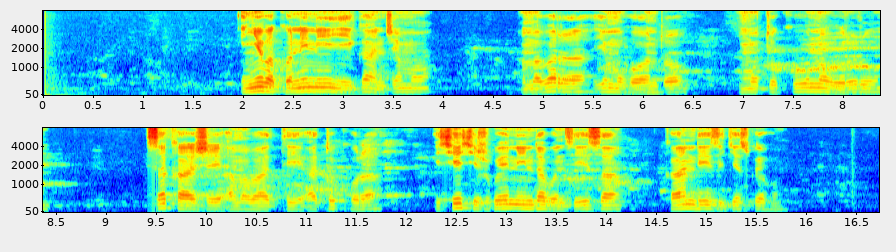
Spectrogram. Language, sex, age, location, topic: Kinyarwanda, male, 25-35, Kigali, health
